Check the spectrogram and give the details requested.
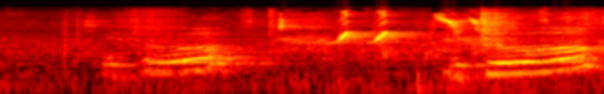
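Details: Pet parrot kept as a talking bird, giving two drawn-out rising tonal glides rich in harmonics, split by a pair of sharp high chirps; indoor room.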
